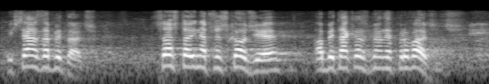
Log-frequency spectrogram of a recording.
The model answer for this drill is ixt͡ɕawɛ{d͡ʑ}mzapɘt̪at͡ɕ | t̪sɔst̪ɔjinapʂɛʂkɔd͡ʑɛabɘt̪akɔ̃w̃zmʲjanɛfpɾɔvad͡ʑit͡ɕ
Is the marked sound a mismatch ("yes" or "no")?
yes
